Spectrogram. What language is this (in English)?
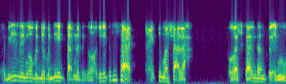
Malay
